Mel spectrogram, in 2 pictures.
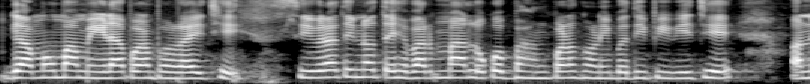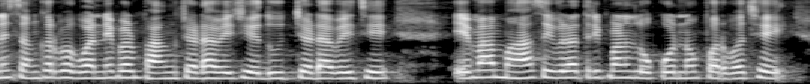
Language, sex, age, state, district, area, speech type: Gujarati, female, 18-30, Gujarat, Ahmedabad, urban, spontaneous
